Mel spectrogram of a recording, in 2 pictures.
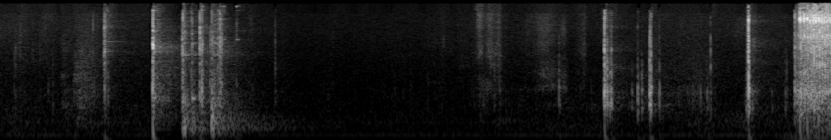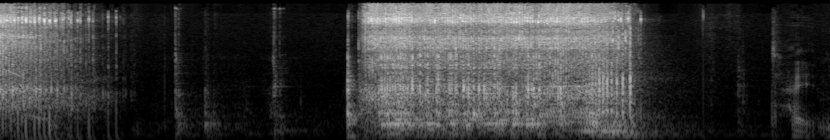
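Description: A hand ratchet tightens the nut on a Toyota Prius wiper arm, giving close rapid clicking bursts broken by pauses, with longer louder ratcheting runs near the end.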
